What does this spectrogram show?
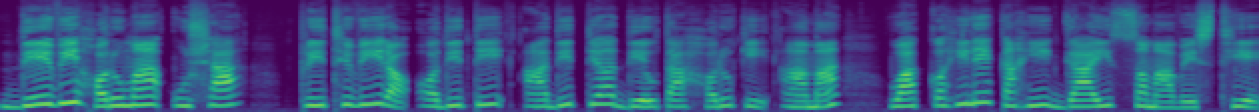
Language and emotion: Nepali, neutral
